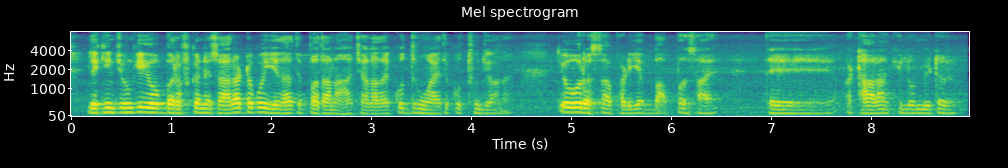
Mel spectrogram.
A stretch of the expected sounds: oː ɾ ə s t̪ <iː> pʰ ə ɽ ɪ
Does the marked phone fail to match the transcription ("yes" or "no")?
yes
